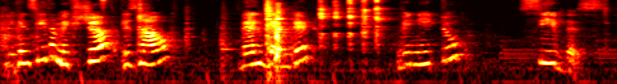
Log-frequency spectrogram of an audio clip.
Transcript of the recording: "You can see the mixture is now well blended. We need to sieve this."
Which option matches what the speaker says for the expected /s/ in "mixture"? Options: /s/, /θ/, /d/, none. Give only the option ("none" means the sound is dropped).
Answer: /s/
